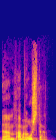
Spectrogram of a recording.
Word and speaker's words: Famagusta: Famagusta.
